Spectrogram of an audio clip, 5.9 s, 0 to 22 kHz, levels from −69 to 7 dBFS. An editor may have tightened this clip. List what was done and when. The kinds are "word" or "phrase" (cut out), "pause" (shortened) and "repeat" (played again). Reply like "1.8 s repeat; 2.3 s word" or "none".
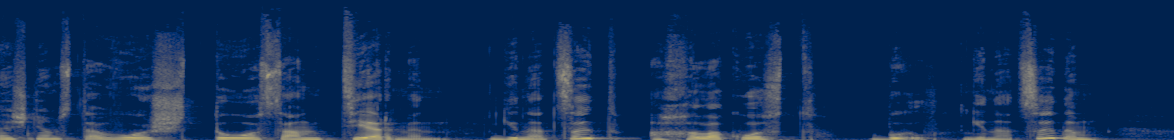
3.2 s pause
